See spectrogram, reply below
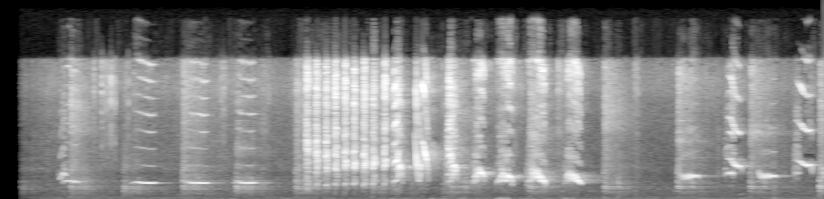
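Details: Greater green leafbird (cucak hijau), Jogja, singing actively: a few separate high whistled notes, then a fast buzzy rattling burst, followed by varied sharp chirps and rising slurred whistles.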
